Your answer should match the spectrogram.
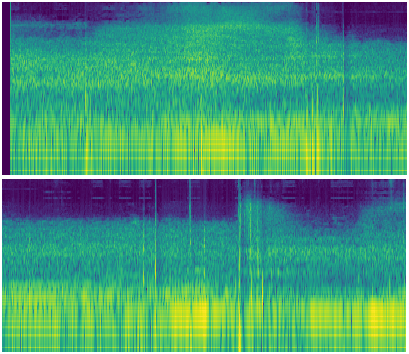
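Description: Outdoor street traffic: a steady low engine hum from a nearby vehicle, with a car passing about one to three seconds in and a few scattered clicks and knocks.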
